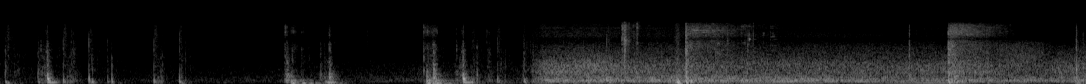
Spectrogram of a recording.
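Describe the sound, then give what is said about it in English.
Door and window sounds from the video game Free Fire. A few sharp knocks and bangs come in bursts, then a sustained rough scraping, rumbling noise is broken by occasional thumps. “Free Fire Door and Window.”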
